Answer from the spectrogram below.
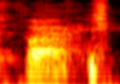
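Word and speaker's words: Bach: Whatever, how do you pronounce it? – J.S. Bark.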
